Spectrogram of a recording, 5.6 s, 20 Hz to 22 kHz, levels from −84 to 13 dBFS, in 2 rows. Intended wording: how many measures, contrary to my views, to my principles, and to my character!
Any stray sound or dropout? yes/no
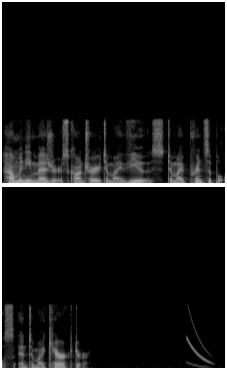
yes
